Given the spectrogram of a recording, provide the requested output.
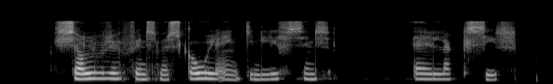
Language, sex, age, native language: Icelandic, female, 11, Icelandic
